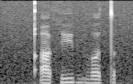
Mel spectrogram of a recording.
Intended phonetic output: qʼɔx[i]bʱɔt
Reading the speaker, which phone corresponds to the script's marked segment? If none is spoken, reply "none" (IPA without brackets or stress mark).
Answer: y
